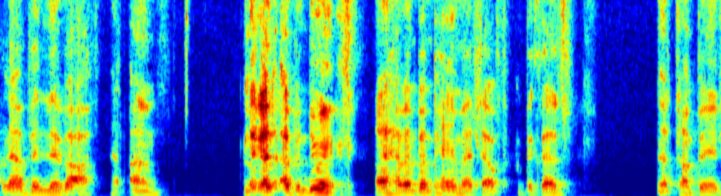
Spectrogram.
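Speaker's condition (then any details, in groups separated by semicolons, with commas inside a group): Cerebral palsy; not slurred, per host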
